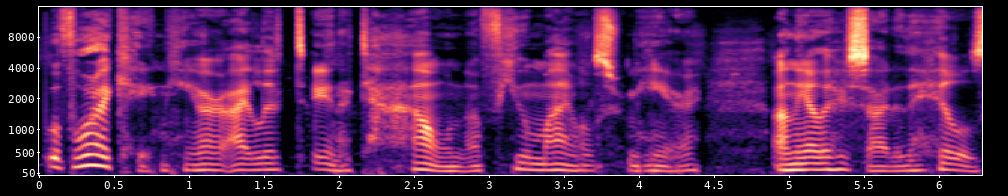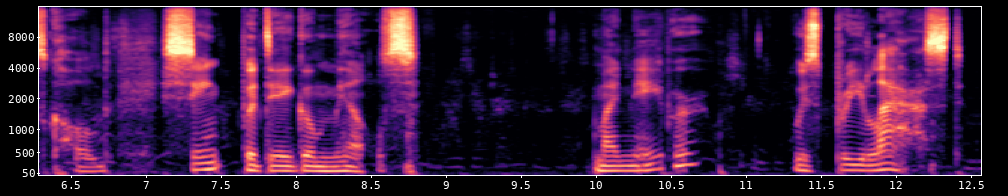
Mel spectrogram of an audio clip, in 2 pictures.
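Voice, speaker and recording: An actor playing a sombre, respectful male war refugee with deliberate, halting phrasing in an audio drama. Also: mid-range voice, animated.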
